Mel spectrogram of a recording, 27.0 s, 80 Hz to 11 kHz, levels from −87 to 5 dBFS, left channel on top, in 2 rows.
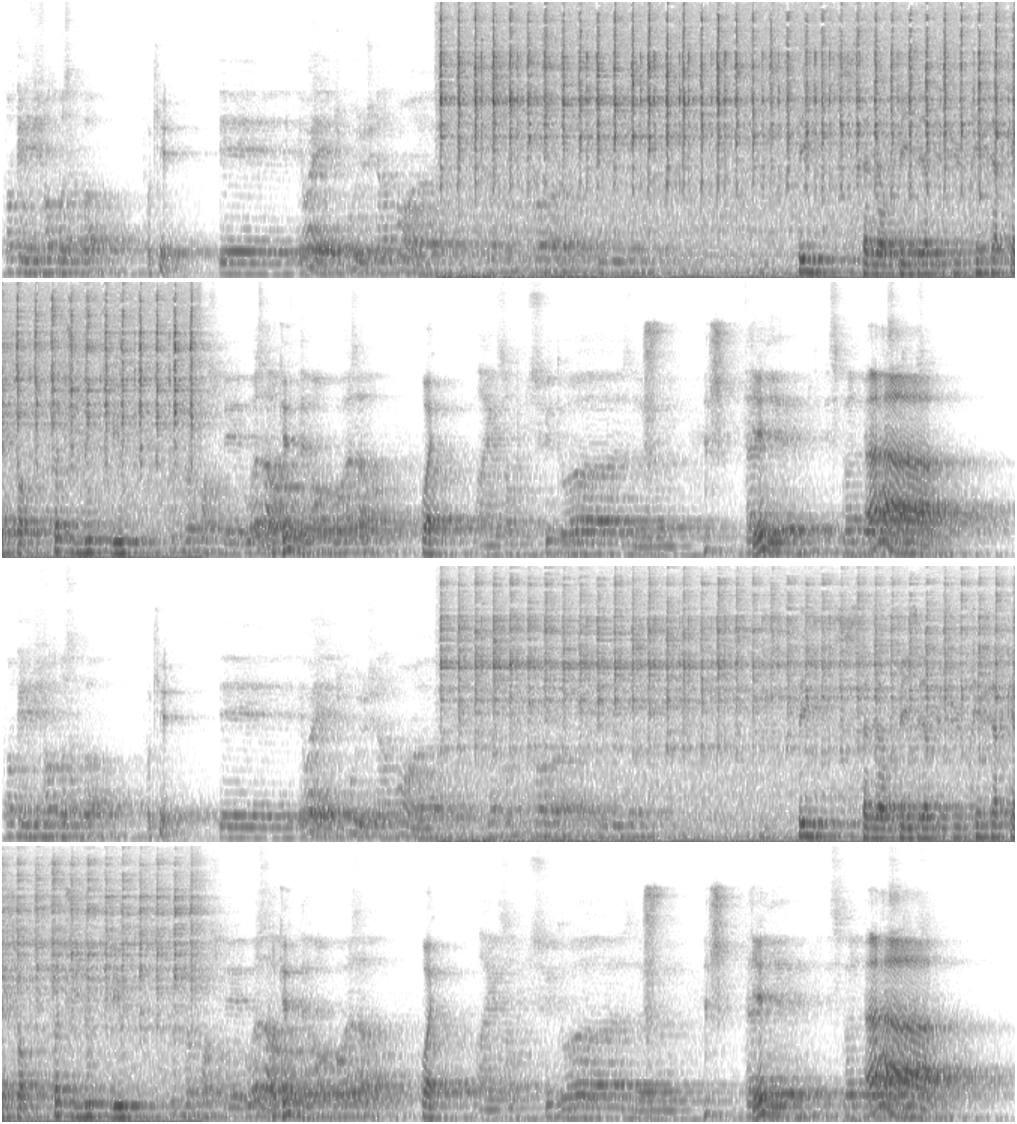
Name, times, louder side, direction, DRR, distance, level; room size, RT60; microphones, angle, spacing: voice 1, 0.1-1.3 2.9-8.7 15.7-18.5 19.7-25.9, equal, 60° left, -5 dB, 2.8 m, -39 dB
voice 2, 1.9-2.3 10.1-10.2 10.6-13.8 14.2-15.2 17.2-17.4 19.1-19.3 22.1-22.3 22.8-23.2 23.5-23.7 25.0-25.9, equal, ahead, 3 dB, 0.7 m, -32 dB
sound 1, 5.8-16.2, left 3 dB, 40° left, 0.6 m, -31 dB
14.0 x 6.3 x 5.5 m, 2.8 s
head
